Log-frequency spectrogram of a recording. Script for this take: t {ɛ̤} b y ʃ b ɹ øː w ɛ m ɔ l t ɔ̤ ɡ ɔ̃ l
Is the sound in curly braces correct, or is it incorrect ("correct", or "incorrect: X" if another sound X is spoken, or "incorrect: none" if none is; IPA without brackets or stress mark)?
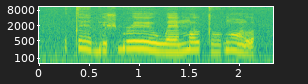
correct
